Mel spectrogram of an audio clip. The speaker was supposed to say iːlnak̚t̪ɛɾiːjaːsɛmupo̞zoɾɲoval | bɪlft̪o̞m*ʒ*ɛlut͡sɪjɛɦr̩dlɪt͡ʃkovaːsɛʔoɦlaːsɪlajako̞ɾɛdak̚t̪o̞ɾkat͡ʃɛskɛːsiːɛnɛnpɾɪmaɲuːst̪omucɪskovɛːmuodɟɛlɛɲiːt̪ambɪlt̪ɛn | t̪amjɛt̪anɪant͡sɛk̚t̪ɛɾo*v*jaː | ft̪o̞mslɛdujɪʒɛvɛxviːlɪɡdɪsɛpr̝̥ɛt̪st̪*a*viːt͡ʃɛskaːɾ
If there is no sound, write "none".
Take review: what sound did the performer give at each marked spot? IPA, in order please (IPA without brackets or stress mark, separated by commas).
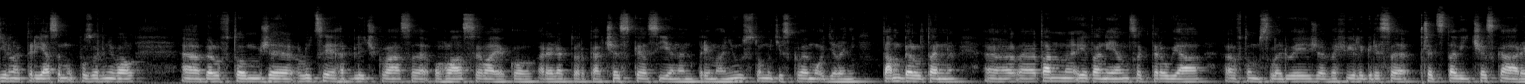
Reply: ʒ, w, a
